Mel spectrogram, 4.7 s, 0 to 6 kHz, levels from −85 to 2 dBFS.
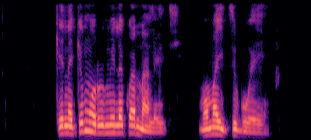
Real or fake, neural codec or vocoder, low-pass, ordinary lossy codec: fake; codec, 24 kHz, 3.1 kbps, DualCodec; 5.4 kHz; AAC, 48 kbps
